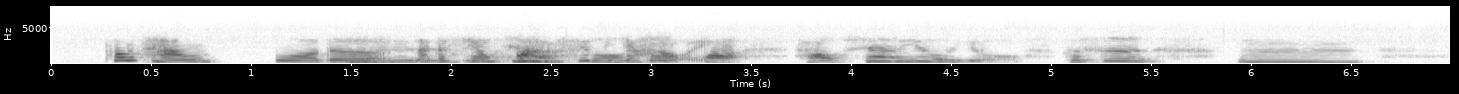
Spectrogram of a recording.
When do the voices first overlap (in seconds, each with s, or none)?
1.4 s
